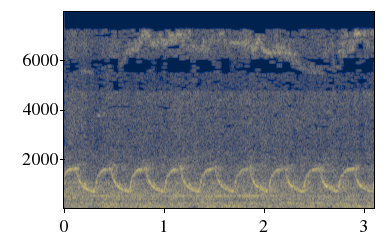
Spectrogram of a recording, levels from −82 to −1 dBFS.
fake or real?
real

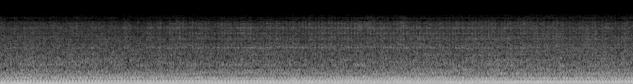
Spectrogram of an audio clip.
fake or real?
real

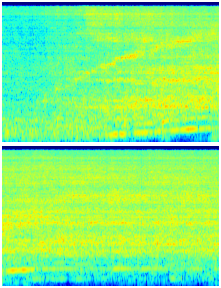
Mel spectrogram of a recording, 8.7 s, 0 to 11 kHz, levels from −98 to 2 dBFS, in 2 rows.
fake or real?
fake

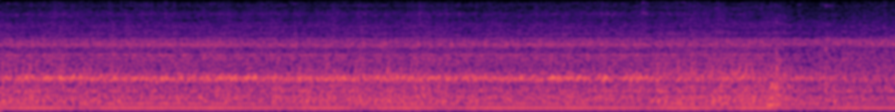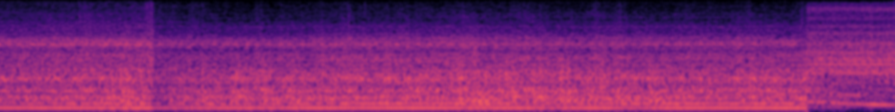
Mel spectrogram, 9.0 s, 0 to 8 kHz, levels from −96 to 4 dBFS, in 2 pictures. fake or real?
real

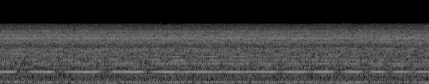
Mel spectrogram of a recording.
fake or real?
real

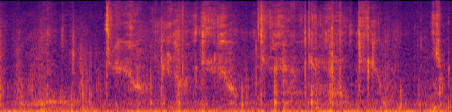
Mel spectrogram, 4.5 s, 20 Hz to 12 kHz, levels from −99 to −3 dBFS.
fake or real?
real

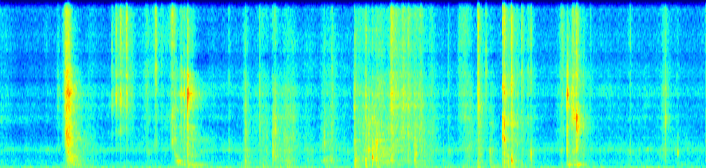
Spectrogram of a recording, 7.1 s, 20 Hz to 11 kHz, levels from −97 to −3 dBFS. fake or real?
fake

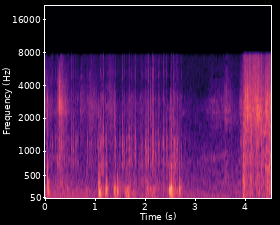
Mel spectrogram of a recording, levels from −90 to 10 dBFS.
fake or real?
real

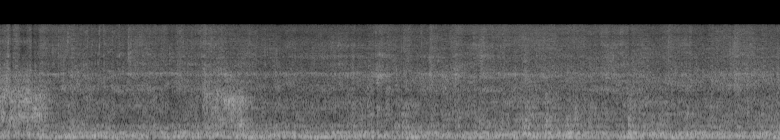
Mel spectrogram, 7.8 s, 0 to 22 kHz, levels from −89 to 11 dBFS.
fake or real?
fake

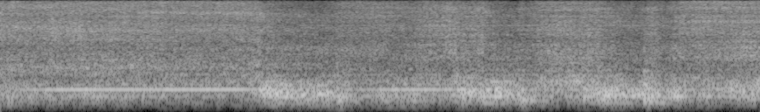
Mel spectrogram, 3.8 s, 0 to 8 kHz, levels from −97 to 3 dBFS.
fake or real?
real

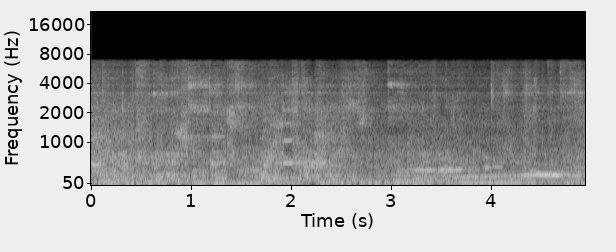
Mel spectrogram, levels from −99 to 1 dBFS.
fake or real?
fake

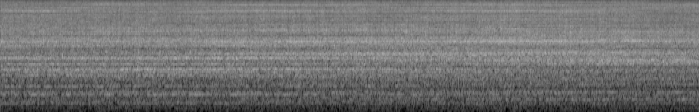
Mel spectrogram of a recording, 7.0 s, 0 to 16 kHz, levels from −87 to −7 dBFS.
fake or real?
real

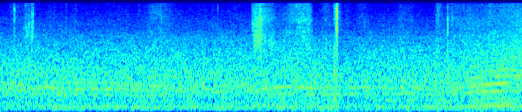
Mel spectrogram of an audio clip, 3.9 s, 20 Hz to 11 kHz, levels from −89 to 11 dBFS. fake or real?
fake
